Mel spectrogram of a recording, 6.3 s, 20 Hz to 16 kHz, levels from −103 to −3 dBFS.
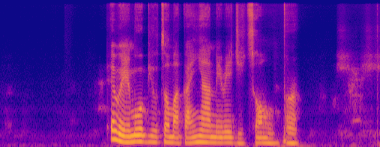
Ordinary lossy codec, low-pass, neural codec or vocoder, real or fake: none; 14.4 kHz; autoencoder, 48 kHz, 32 numbers a frame, DAC-VAE, trained on Japanese speech; fake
